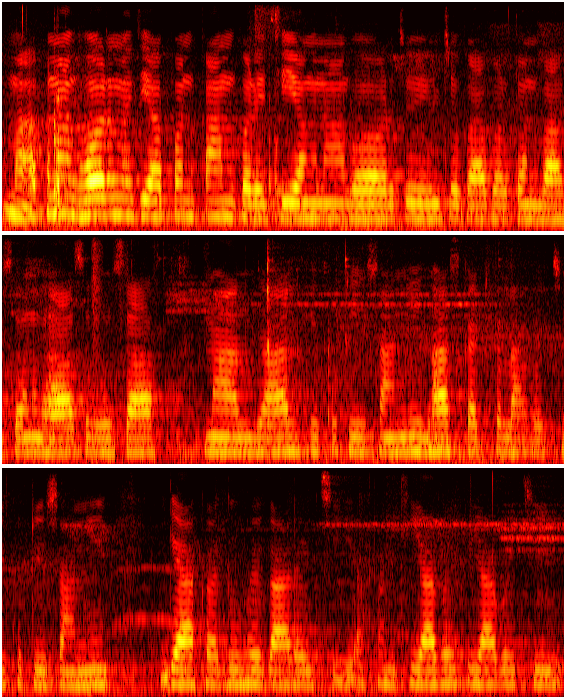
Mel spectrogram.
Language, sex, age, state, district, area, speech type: Maithili, female, 60+, Bihar, Supaul, urban, spontaneous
